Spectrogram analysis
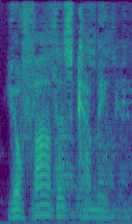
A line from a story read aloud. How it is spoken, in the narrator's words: she said quietly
